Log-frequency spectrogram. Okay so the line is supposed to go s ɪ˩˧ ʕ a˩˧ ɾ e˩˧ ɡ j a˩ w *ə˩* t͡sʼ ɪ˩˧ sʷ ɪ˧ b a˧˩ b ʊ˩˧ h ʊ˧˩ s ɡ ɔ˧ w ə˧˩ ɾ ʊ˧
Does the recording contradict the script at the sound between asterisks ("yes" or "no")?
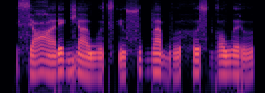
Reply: yes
